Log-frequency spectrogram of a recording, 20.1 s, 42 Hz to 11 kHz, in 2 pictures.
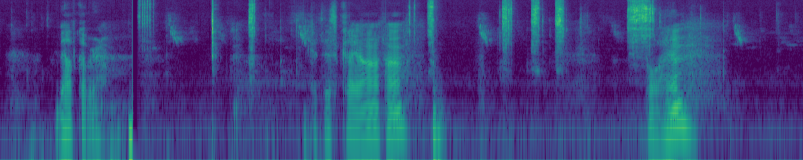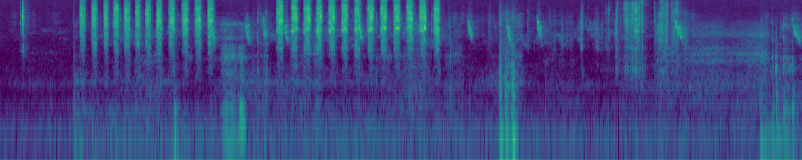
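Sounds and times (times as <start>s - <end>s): ratchet wrench clicking: 6.2s - 7.1s, 7.8s - 8.2s, 11.0s - 12.8s, 13.5s - 15.6s.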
